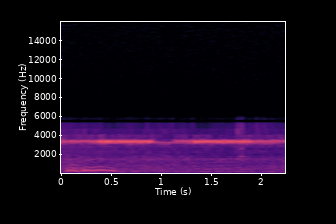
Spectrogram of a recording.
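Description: A faint, steady high-pitched whine under quiet room tone, with a short low murmur from a man's voice near the start.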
